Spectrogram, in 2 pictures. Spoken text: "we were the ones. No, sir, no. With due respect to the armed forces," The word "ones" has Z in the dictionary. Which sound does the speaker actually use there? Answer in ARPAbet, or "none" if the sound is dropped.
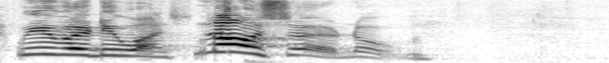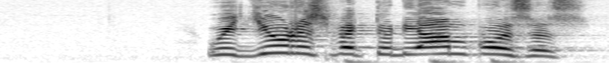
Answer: S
